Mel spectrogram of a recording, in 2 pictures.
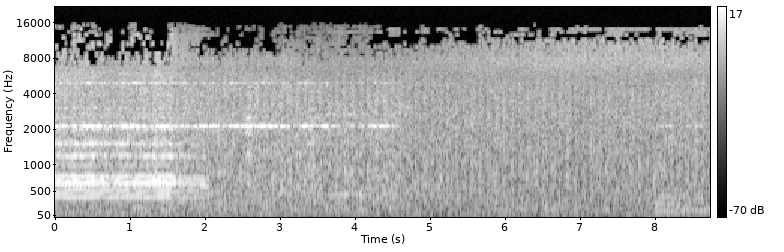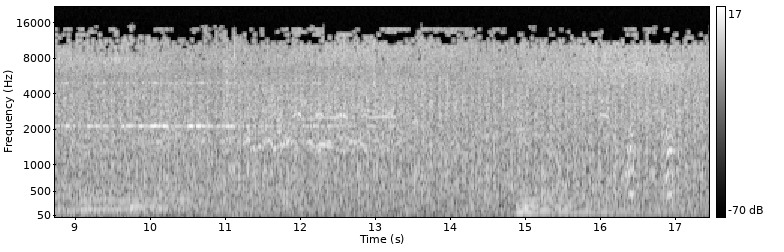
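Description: A steam locomotive rumbles steadily along the rails.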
